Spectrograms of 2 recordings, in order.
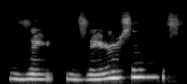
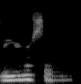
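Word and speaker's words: Dzierzon: Zerins. Okay. Silent D. Silent D, people. Uh, I think it is because it's DZ, so I think it's Zeren.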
